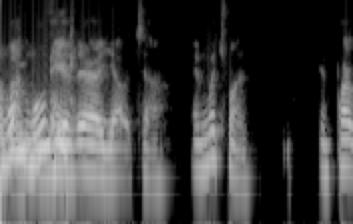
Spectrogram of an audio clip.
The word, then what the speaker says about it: Yautja: Which, how do you pronounce the band? Yautja.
